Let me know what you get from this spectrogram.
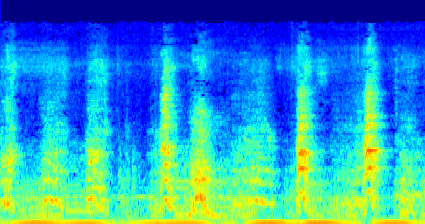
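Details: Playing foster puppies, nine weeks old, trade soft growls and a couple of high squeaky yips near the end, with a low droning hum throughout.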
